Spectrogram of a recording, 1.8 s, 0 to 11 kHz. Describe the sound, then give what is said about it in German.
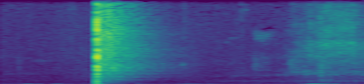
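A single sharp hand clap on a count of three, made after recording starts, a loud instant crack with a brief decaying tail, followed by quiet and a softer low rustle about a second later. “3, 2, 1, Klatsch.”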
